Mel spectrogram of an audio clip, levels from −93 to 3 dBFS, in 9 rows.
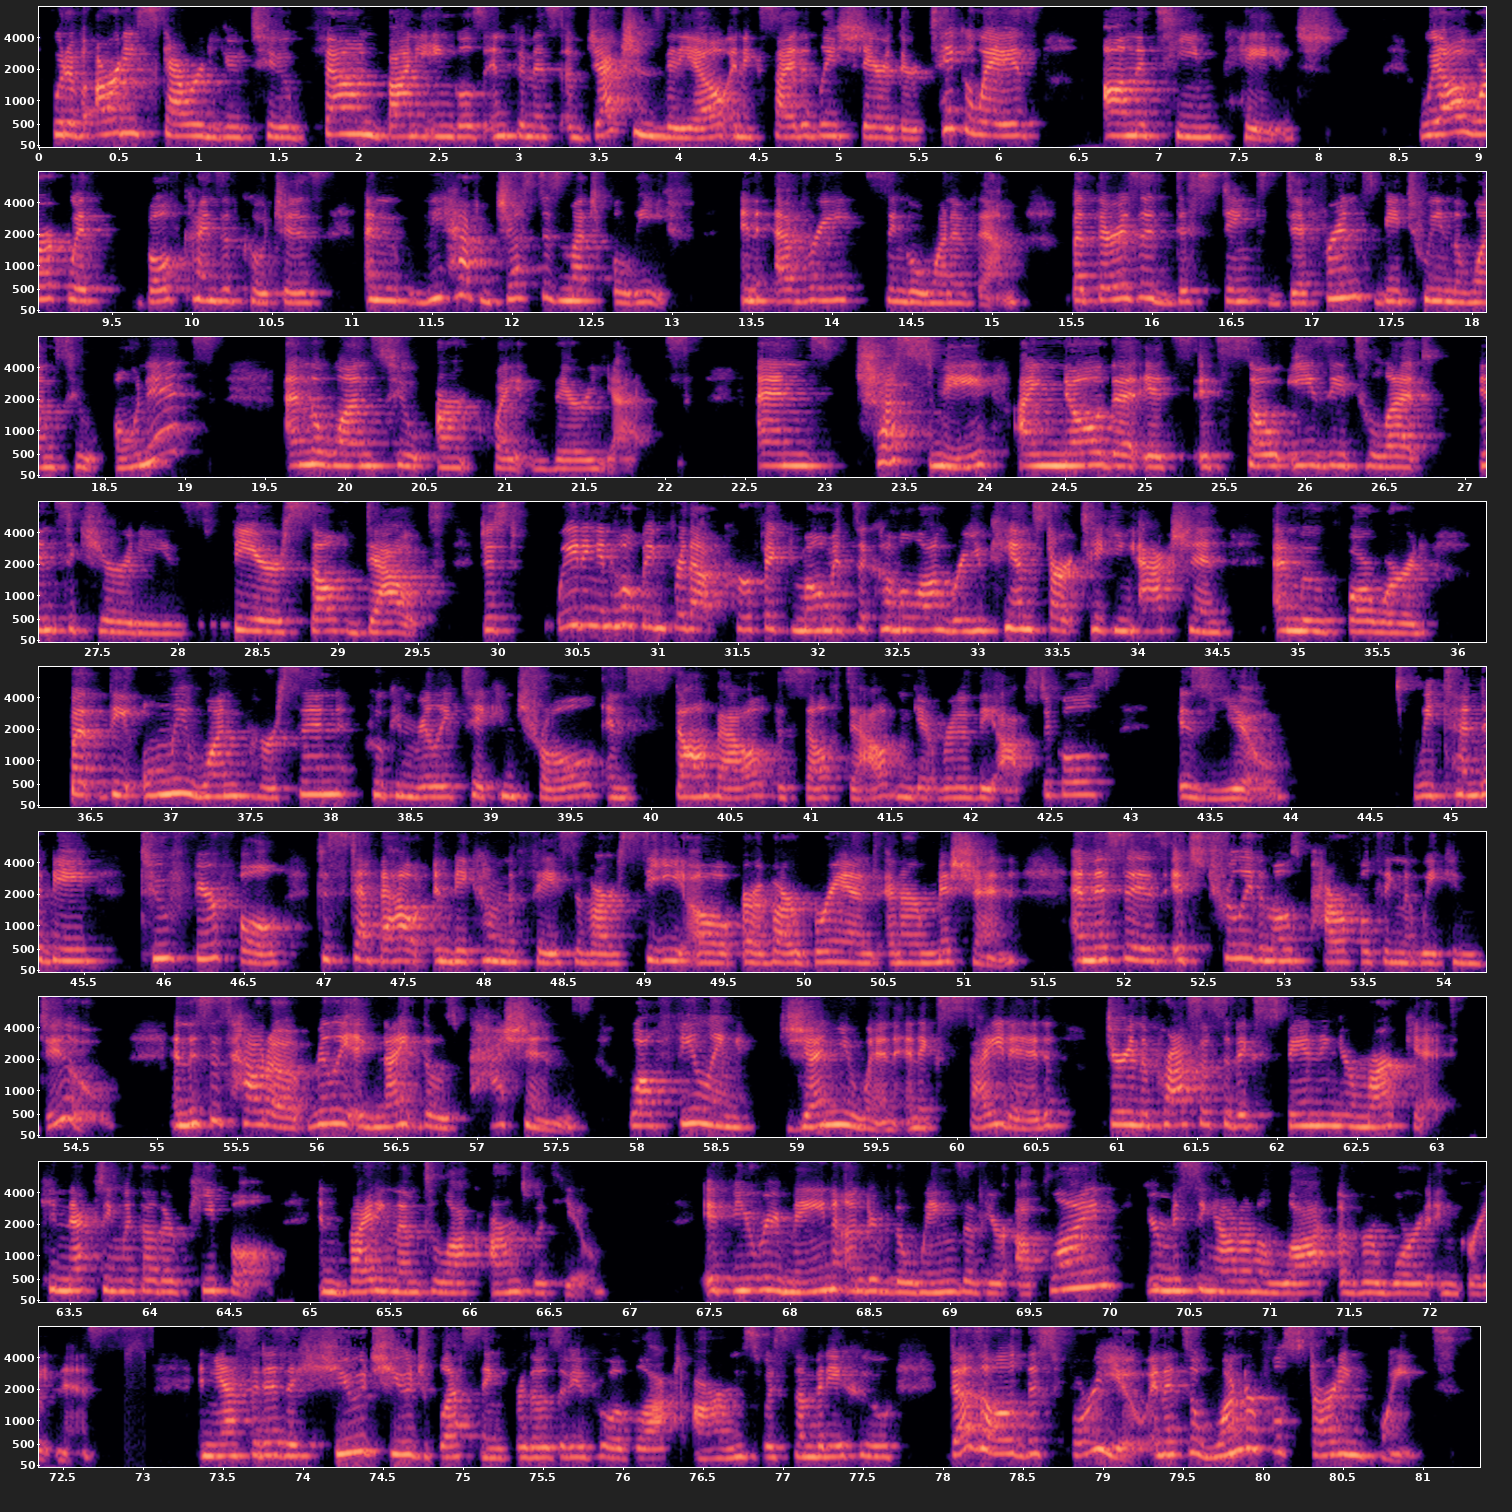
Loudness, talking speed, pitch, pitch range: -23 LUFS, 175 wpm, 245 Hz, 220-270 Hz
